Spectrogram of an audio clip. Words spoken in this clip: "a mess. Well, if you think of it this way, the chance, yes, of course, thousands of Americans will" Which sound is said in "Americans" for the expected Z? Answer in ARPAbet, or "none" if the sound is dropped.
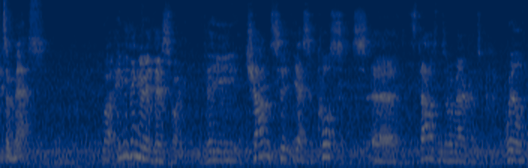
Z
